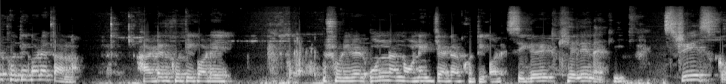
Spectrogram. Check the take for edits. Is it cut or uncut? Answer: cut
